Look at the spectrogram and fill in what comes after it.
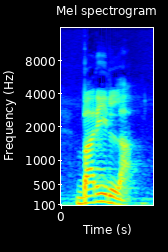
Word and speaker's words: Barilla: spesso in base alla lingua che è la vostra lingua madre viene pronunciata nel modo sbagliato, quindi ricordatevi che la pronuncia corretta è Barilla.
